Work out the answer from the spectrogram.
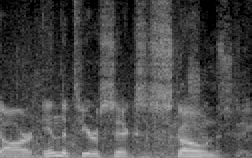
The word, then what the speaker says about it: Skåne: in the tier six scone I do believe I got that pronunciation right right scone it's not the ske it's the scone I know I might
